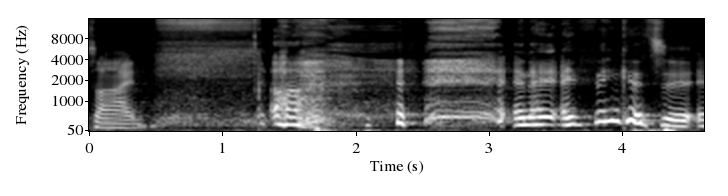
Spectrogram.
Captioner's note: laughter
